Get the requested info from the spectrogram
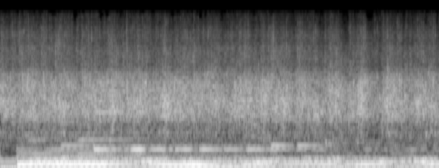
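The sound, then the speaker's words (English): A church audience claps hands loudly in a dense, steady wash of applause lasting several seconds, with sustained organ-like chords humming underneath. “And if you're going to preach with me tonight, I want you to clap your hands one more time and as loud as you can.”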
